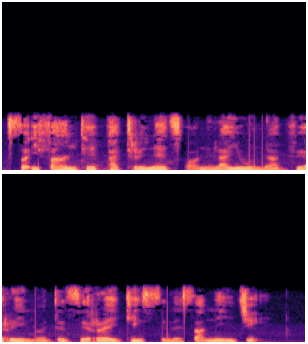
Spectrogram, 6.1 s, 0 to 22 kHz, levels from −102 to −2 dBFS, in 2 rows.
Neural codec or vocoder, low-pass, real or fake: none; 7.2 kHz; real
